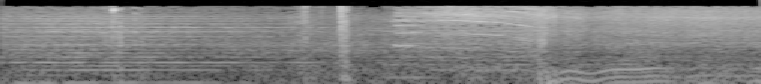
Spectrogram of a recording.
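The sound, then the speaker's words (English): A manual-gearbox Ferrari pulls away after the clutch is popped in second gear. A few light clicks and rattles come first, then the engine note jumps louder at about four and a half seconds and settles into a low, revving drone. “Drop her into neutral. Slide her into second. Pop the clutch.”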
